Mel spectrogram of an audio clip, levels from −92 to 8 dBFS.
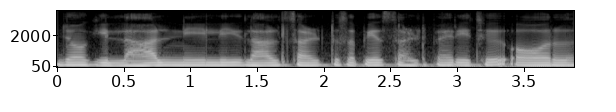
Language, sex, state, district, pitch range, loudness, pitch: Garhwali, male, Uttarakhand, Tehri Garhwal, 125-130 Hz, -19 LUFS, 130 Hz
